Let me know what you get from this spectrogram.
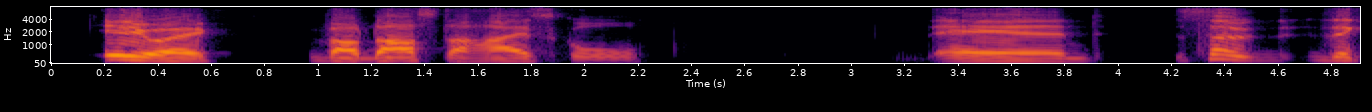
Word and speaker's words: Valdosta: Valdosta. – There it is. Valdosta.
